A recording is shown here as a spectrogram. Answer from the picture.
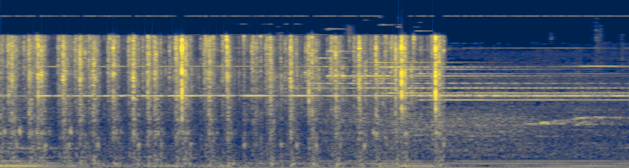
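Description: Typewriter sound effect: rapid, even key clicks that stop sharply about four and a half seconds in, over a low sustained musical drone.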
